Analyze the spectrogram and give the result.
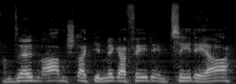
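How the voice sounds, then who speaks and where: Brief: animated male preacher, colloquial and funny, retelling a story. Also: on the high side, quick pace, soft background music. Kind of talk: sermon told as a lively story.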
